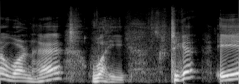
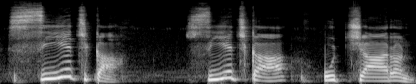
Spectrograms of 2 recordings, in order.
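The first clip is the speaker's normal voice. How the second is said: slow emphasis; slower than usual. Shown as a demonstration. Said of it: "ध्यान से".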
